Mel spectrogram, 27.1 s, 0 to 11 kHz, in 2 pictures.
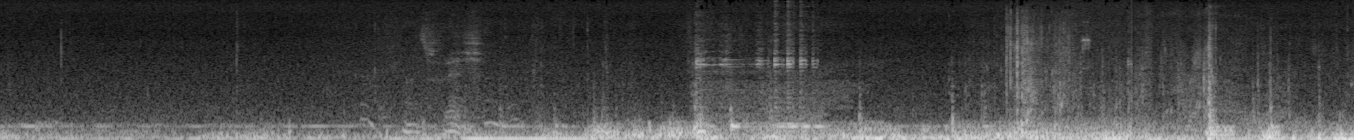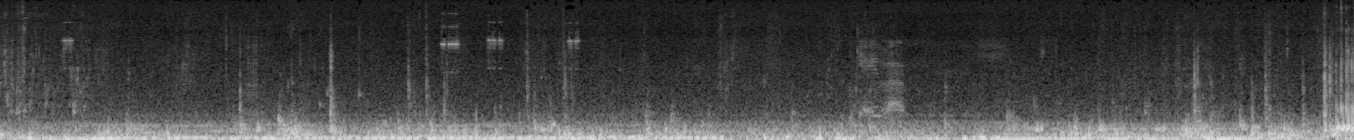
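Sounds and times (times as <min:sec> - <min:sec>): water lapping at hull: 0:00.0 - 0:27.0
wind rumbling on microphone: 0:00.0 - 0:27.0.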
